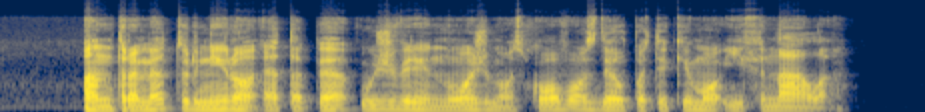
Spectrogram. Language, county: Lithuanian, Marijampolė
